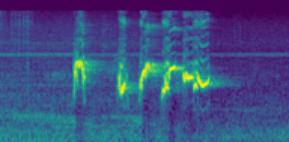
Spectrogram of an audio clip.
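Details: Red-whiskered bulbul in a morning singing contest giving one quick phrase of five clear, sliding whistled notes, rising and falling, lasting under a second over a faint steady background tone.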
